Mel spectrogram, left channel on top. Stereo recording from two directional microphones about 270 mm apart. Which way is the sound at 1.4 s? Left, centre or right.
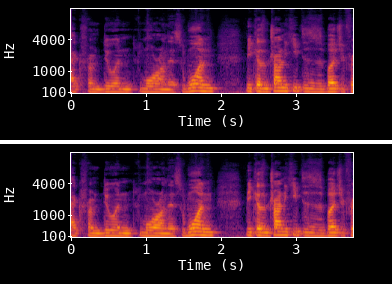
Centre.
